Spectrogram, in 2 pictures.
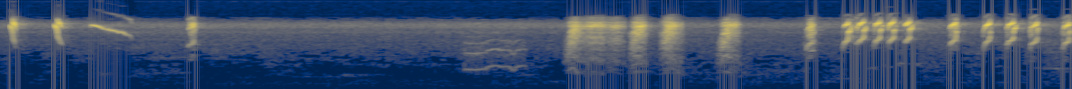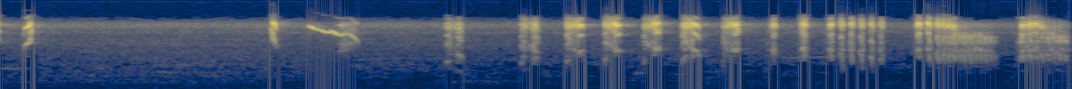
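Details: Wild long-tailed shrike song: a few sharp slurred whistles, a soft low warble, then long fast series of crisp chips and chattering bursts, with a thin constant high drone throughout.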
